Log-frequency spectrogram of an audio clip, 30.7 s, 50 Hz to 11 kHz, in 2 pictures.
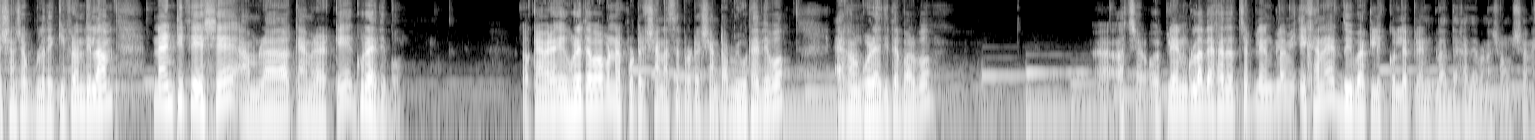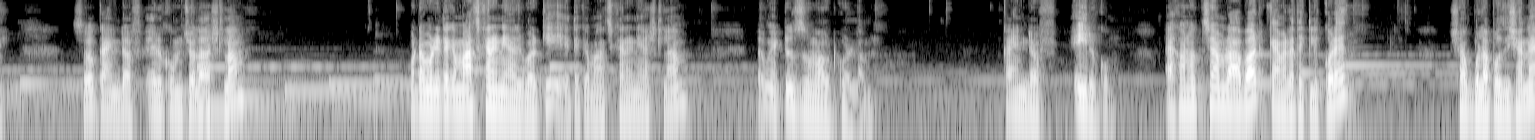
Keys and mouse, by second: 2.0 click, 4.5 click, 6.1 click, 6.7 click, 8.1 Delete, 8.1 click, 8.6 Delete, 8.6 click, 9.3 click, 12.3 click, 13.3 click, 13.4 click, 13.7 click, 15.8 click, 21.1 click, 23.5 click, 25.3 click, 29.4 click.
